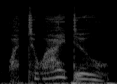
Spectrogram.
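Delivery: hushed unvoiced question; whisper. A narrator's reading. Little brother whispering before the show starts. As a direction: whisper it backstage. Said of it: "whispers Eduardo".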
